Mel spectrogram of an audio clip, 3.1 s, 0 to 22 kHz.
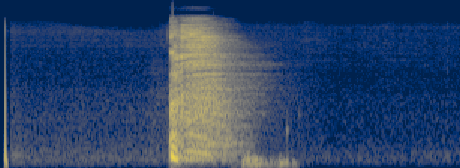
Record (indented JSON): {
  "cough_length": "3.1 s",
  "cough_amplitude": 32430,
  "cough_signal_mean_std_ratio": 0.26,
  "survey_phase": "beta (2021-08-13 to 2022-03-07)",
  "age": "45-64",
  "gender": "Male",
  "wearing_mask": "No",
  "symptom_none": true,
  "smoker_status": "Never smoked",
  "respiratory_condition_asthma": false,
  "respiratory_condition_other": false,
  "recruitment_source": "REACT",
  "submission_delay": "1 day",
  "covid_test_result": "Negative",
  "covid_test_method": "RT-qPCR"
}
